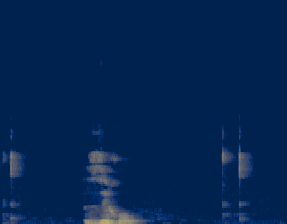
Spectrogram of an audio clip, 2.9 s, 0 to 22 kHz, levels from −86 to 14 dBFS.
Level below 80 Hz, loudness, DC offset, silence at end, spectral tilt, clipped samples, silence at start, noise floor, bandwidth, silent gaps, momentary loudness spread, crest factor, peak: -70 dBFS; -24 LUFS; under 0.1%; 0.45 s; -6 dB/octave; under 0.1%; 0.1 s; -77 dBFS; 7.6 kHz; none; 22 LU; 20 dB; -8 dBFS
